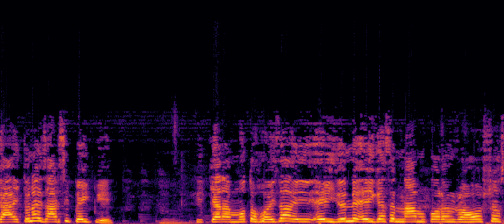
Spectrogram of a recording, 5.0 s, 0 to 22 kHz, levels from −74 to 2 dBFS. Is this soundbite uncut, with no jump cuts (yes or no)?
yes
